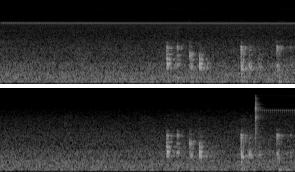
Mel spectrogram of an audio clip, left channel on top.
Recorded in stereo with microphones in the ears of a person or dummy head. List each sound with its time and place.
1.7 s typing on a keyboard: 5° right (ahead or behind), 3.5 m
